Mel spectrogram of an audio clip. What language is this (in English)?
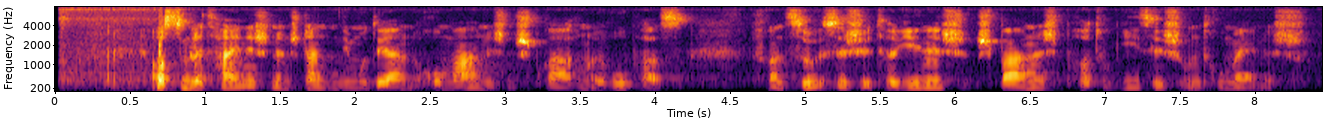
German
